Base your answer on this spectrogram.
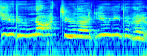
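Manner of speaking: very high, outraged, scolding yell. Retelling a frightening moment, the speaker re-enacts how she was yelling. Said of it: "at that point I'm like yelling".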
